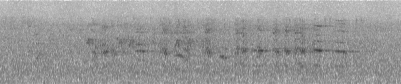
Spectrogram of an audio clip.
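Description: A bird's rapid twittering and chattering calls mixed with short whistled notes, starting about two seconds in and lasting about five seconds.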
